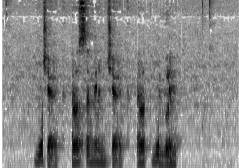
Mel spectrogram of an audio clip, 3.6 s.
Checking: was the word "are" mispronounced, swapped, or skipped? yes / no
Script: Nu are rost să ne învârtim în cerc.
yes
